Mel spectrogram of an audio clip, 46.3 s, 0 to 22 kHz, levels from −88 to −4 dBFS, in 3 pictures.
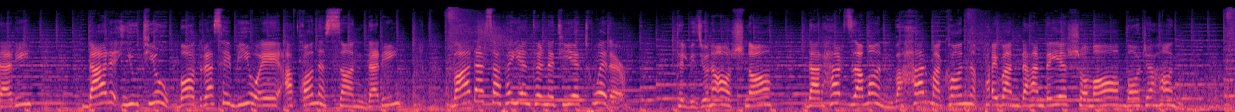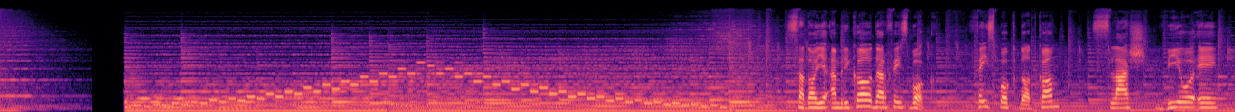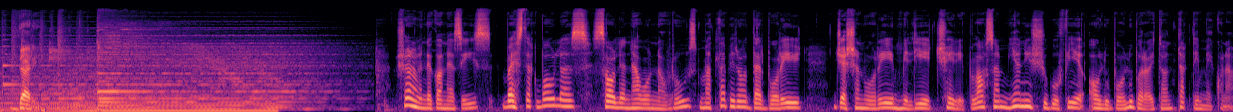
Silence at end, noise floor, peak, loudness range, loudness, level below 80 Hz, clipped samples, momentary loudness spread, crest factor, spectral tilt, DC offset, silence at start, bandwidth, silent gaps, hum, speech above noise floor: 0 s; -63 dBFS; -4 dBFS; 7 LU; -26 LUFS; -38 dBFS; under 0.1%; 11 LU; 22 dB; -4.5 dB/octave; under 0.1%; 0 s; 16 kHz; none; none; 38 dB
